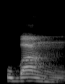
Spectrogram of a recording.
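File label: "kubang", Malay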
